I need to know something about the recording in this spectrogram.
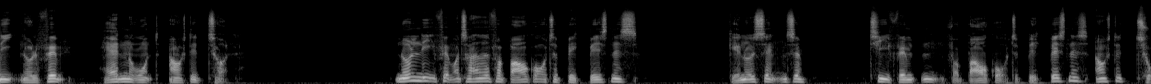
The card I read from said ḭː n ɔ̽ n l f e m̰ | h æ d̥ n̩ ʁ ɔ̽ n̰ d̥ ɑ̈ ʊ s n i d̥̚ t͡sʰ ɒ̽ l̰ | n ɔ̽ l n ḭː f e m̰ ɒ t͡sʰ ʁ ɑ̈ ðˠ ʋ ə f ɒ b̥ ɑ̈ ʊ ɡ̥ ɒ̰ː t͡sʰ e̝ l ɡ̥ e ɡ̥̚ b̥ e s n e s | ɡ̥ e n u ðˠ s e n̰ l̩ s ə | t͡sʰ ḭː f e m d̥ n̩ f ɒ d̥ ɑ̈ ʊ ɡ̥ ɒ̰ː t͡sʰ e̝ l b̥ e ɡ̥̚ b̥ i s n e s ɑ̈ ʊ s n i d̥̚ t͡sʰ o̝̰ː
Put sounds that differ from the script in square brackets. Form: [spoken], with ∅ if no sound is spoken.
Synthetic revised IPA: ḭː n ɔ̽ [∅] l f e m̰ | h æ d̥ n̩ ʁ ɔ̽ n̰ d̥ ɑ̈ ʊ s n i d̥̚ t͡sʰ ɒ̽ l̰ | n ɔ̽ l n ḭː f e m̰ ɒ t͡sʰ ʁ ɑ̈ ðˠ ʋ ə f ɒ b̥ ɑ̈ ʊ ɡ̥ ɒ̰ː t͡sʰ e̝ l [b̥] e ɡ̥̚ b̥ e s n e s | ɡ̥ e n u ðˠ s e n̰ l̩ s ə | t͡sʰ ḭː f e m d̥ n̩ f ɒ [b̥] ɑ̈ ʊ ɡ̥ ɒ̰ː t͡sʰ e̝ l b̥ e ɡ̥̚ b̥ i s n e s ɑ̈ ʊ s n i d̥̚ t͡sʰ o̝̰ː

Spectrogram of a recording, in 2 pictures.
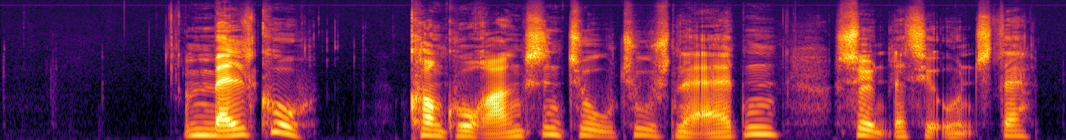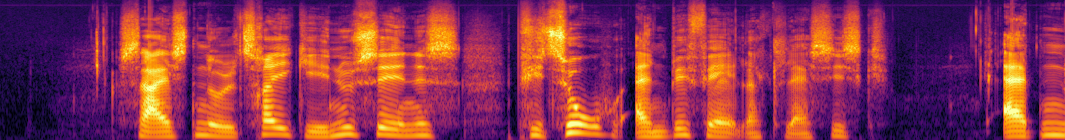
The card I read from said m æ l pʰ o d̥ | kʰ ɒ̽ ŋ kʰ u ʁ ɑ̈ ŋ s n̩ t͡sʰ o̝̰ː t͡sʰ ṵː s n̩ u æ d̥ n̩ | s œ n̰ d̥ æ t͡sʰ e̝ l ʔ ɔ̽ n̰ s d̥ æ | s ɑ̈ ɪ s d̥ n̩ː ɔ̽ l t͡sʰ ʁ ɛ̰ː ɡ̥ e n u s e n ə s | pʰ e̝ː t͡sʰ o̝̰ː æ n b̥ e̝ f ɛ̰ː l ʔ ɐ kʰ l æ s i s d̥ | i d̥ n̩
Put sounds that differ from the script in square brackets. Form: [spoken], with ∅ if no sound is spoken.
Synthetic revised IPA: m æ l [kʰ] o [∅] | kʰ ɒ̽ ŋ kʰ u ʁ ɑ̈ ŋ s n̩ t͡sʰ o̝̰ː t͡sʰ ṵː s n̩ [ɒ] æ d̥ n̩ | s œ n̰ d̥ æ t͡sʰ e̝ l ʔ ɔ̽ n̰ s d̥ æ | s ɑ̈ ɪ s d̥ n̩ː ɔ̽ l t͡sʰ ʁ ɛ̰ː ɡ̥ e n u s e n ə s | pʰ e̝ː t͡sʰ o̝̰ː æ n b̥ e̝ f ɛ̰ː l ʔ ɐ kʰ l æ s i s [ɡ̥] | [æ] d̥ n̩

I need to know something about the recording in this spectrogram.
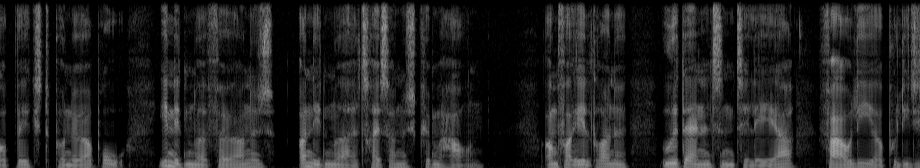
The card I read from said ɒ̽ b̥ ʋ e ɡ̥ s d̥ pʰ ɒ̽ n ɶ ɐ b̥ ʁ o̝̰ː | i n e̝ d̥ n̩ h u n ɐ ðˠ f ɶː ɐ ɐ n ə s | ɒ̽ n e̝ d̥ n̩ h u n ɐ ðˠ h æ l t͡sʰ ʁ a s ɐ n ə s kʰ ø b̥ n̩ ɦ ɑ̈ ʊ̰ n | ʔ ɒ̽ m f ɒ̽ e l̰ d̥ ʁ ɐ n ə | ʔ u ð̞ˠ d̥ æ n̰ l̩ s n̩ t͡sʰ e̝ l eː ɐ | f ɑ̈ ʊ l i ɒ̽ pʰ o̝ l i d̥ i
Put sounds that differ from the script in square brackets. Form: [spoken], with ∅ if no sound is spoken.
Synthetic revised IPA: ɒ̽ b̥ ʋ e ɡ̥ s d̥ pʰ ɒ̽ n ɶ ɐ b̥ ʁ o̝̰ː | i n e̝ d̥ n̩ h u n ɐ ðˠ f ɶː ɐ ɐ n ə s | ɒ̽ n e̝ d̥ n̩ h u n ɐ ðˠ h æ l t͡sʰ ʁ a s ɐ n ə s kʰ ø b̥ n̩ ɦ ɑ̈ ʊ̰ n | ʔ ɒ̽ m f ɒ̽ e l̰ d̥ ʁ ɐ n ə | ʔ u ð̞ˠ d̥ æ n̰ l̩ s n̩ t͡sʰ e̝ l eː ɐ | f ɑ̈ ʊ l i ɒ̽ pʰ o̝ l i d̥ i

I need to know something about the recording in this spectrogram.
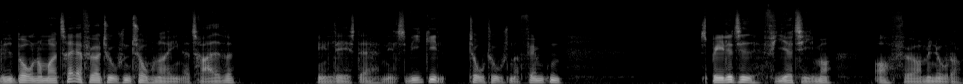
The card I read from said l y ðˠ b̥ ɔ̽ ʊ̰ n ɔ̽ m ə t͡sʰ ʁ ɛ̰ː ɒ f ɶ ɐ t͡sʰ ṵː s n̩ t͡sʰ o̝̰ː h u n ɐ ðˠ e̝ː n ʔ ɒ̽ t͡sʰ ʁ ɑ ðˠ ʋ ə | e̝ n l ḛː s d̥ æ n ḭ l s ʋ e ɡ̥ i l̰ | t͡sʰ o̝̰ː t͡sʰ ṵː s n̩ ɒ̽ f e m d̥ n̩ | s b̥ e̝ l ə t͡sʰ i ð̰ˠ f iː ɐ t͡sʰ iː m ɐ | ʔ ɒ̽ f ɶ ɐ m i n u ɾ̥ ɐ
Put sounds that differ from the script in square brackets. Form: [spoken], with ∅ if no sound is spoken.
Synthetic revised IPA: l y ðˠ b̥ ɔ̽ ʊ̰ n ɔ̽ m [ɐ] t͡sʰ ʁ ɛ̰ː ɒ f ɶ ɐ t͡sʰ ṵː s n̩ t͡sʰ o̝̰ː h u n ɐ ðˠ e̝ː n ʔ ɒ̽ t͡sʰ ʁ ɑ ðˠ ʋ ə | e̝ n l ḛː s d̥ æ n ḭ l s ʋ [i] ɡ̥ i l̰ | t͡sʰ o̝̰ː t͡sʰ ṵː s n̩ ɒ̽ f e m d̥ n̩ | s b̥ e̝ l ə t͡sʰ i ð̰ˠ f iː ɐ t͡sʰ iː m ɐ | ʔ ɒ̽ f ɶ ɐ m i n u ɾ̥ ɐ

